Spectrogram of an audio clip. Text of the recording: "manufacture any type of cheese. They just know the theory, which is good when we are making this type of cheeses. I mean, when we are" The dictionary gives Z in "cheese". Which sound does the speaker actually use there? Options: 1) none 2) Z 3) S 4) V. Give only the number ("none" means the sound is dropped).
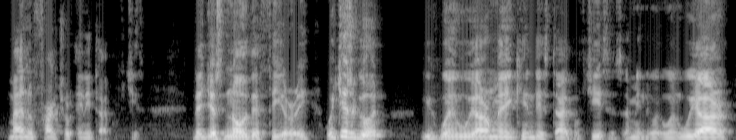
3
